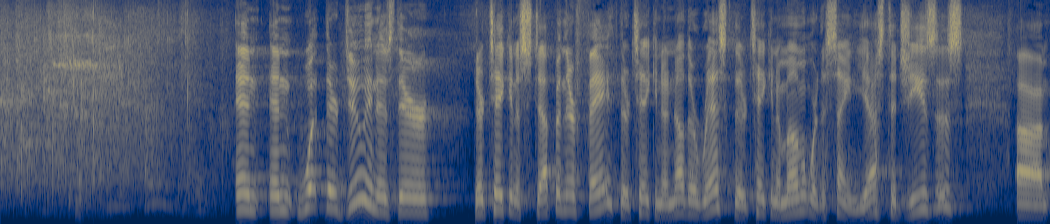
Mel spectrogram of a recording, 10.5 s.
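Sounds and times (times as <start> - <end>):
crowd applauding: 0.0 - 2.4
speech: 2.4 - 10.4.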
